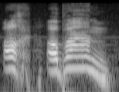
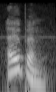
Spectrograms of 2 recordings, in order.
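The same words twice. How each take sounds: First: Loud, high, drawn-out mock Scottish accent; imitated Scottish farmer. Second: Said in the usual way. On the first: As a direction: exclaim like a Scottish farmer finally catching on. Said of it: "it was like some farmer guy". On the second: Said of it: "And I said".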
